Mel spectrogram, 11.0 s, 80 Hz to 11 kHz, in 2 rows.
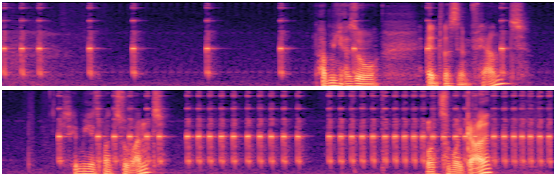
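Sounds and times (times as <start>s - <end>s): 
rapid electronic beeps from an obstacle detector: 0.0s - 1.5s, 6.1s - 11.0s
speech: 3.2s - 5.4s, 6.2s - 7.3s, 9.8s - 10.6s.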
